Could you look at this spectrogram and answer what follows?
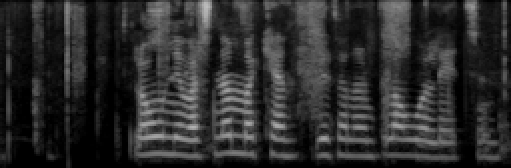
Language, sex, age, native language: Icelandic, female, 14, Icelandic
